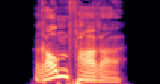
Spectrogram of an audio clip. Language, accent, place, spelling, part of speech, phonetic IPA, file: German, Germany, Berlin, Raumfahrer, noun, [ˈʁaʊ̯mˌfaːʁɐ], De-Raumfahrer.ogg
- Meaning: astronaut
